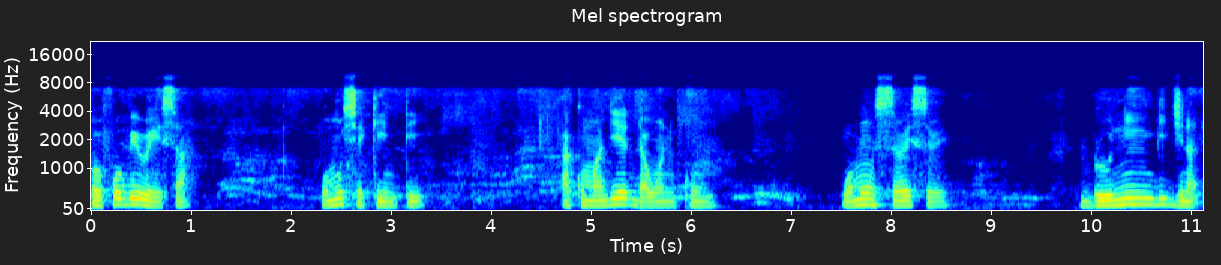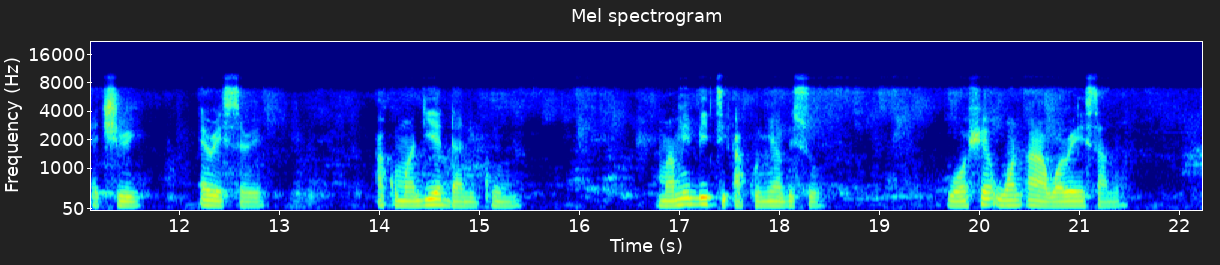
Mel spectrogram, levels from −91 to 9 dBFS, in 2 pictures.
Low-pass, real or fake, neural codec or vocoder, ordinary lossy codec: 7.2 kHz; real; none; Opus, 32 kbps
